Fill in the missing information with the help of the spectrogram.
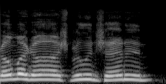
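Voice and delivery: high, gushing mock greeting of the parents; gushing girl voice. Girl greets the parents in a booth, high and gushing. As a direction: squeal it like an overexcited old family friend. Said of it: "they're like".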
